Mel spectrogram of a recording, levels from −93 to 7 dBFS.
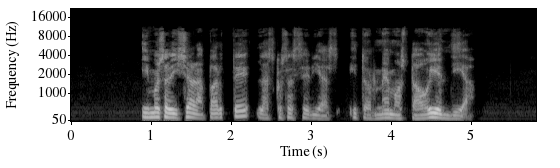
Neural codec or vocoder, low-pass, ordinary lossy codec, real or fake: none; 10.8 kHz; Opus, 32 kbps; real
